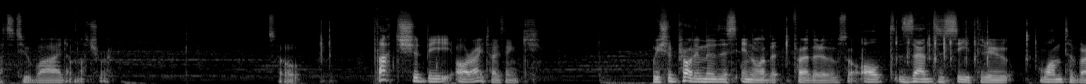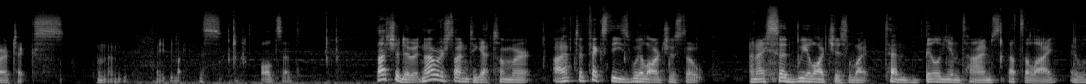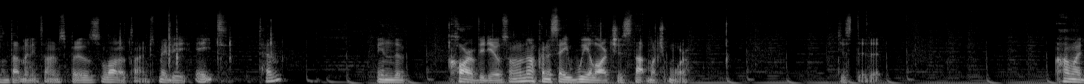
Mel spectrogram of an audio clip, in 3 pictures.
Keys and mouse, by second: 3.2 KP_3, 3.9 middle drag, 5.3-5.7 middle drag, 6.2 middle click, 7.8 KP_1, 8.9 alt+z, 9.2-10.2 typing, 11.8-12.9 drag, 13.2 alt+z, 13.4 middle drag, 13.6 drag, 14.1 3, 14.4 click, 15.2 KP_3, 16.1 shift+drag, 16.6 middle drag, 17.1 2, 17.6 middle click, 18.3 shift+middle drag, 19.9 shift+middle click, 20.4-20.7 middle drag, 21.3 shift+middle click, 21.7 middle click, 22.0 middle click, 22.9 x, 23.9 s, 26.3 shift+click, 26.3 shift+middle click, 26.7 middle click, 27.5 click, 28.0 shift+click, 28.3-28.7 middle drag, 30.7 shift+click, 31.3 shift+click.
